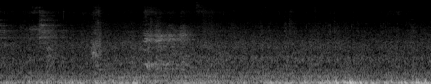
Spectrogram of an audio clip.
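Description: A goat bleats at a goat farm, with a few short, fairly near calls rising over steady wind buffeting the microphone.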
